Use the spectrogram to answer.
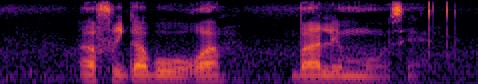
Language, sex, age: Southern Sotho, male, 21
